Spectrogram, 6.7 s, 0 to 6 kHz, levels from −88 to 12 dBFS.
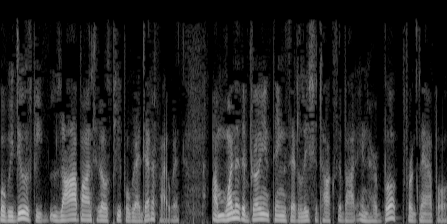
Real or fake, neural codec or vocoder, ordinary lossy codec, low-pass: real; none; MP3, 24 kbps; 5.4 kHz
